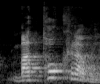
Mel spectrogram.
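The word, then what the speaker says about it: מתוק: 이거는 마토크라고 읽어요. 마토크. 아까 쓰다가 마라죠. 마라가 쓰다면 마토크는 달달해요. 약간 라임이 있어요. 마라, 마토크.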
